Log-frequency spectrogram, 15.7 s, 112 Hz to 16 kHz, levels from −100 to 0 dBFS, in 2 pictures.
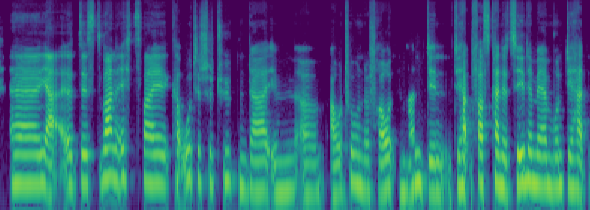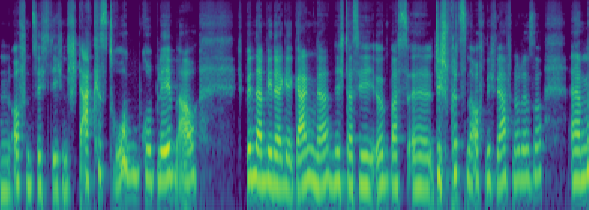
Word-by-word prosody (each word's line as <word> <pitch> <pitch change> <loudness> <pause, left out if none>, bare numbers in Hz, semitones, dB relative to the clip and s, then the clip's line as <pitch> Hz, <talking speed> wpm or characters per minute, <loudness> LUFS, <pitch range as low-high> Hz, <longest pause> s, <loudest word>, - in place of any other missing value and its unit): Äh, 210 0 +2
ja, 180 -5 +4
äh, 200 - -2
das 210 0 -2
waren 240 +1 +5
echt 235 +1 -5
2 210 -2 0
chaotische 225 -1 -4
Typen 220 -3 -7
da 180 -1 0
im, 180 +2 -6
ähm, 170 +3 -8
Auto, 175 +7 -3
'ne 185 -2 -4
Frau 175 0 0
und - - -7
'n 175 - -4
Mann, 200 +5 -1
den 175 -1 -4
die 200 - 0
hatten - - +2
fast 215 0 +2
keine 200 -4 +3
Zähne 210 +4 +3
mehr 205 -2 +2
im 195 - -1
Mund, 195 +1 -4
die 195 -1 -1
hatten 180 0 -2
offensichtlich 200 -2 -4
'n 185 - -7
starkes 240 +6 0
Drogenproblem 240 +1 +3
auch. 250 - +1 0.5
Ich 480 - -23
bin 240 +1 +5
dann 225 -1 +6
wieder 210 -3 +5
gegangen, 195 +4 +4
ne? 210 +2 +1
Nicht, 220 0 -2
dass 200 0 +1
sie 205 -2 +2
irgendwas, 205 -1 -2
äh 195 0 -2
die 255 - +4
Spritzen 265 -1 0
auf 225 0 -2
mich 230 -1 -5
werfen 230 +2 0
oder 235 +1 -2
so. 250 +3 -6 0.4
Ähm, 225 +3 +3
210 Hz, 200 wpm, -22 LUFS, 195-225 Hz, 0.5 s, dann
